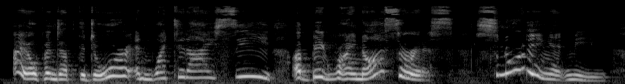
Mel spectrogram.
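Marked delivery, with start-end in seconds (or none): none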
